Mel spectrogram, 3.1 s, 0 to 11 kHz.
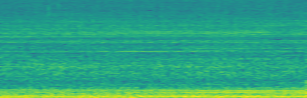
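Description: A Triumph Scrambler 400X motorcycle engine runs steadily up close, a loud, continuous low throbbing drone with even, unchanging pitch and no talk over it.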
